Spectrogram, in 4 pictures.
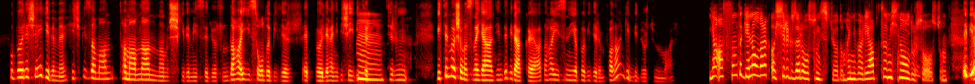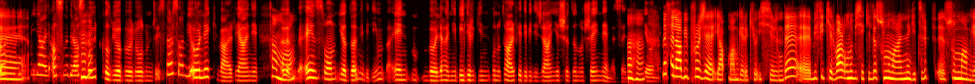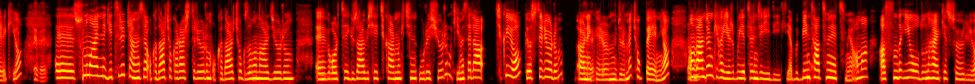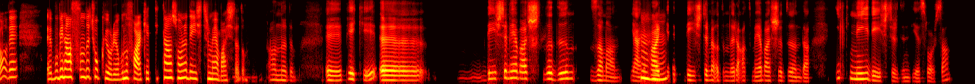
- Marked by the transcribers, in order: other background noise; tapping; unintelligible speech; other noise
- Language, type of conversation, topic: Turkish, podcast, Stres ve tükenmişlikle nasıl başa çıkıyorsun?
